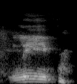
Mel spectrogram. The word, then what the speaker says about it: Liev: and there's our other great uh actor Levi leave leave say it again leave leave leave how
